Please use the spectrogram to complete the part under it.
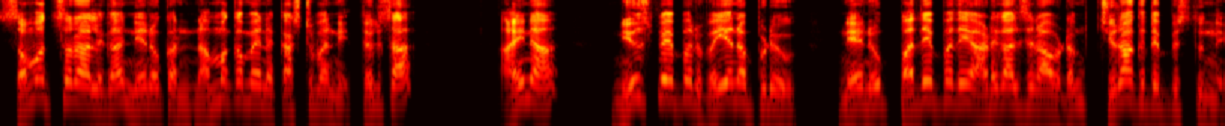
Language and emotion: Telugu, angry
